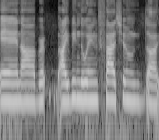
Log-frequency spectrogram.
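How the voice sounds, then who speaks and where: With a Spanish accent, a woman talks fairly slowly at a fairly high pitch and with fairly even intonation. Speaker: fashion designer. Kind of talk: interview. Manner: halting.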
